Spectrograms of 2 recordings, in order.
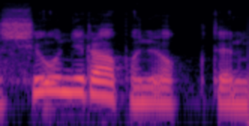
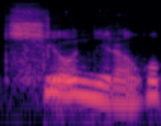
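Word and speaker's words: צִיּוֹן: 말하는 겁니다 발음이 다른데 우리가 시온이라는 발음은 히브리어로 치온이라고 발음합니다 미국 언어학자 젤리그 해리스와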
